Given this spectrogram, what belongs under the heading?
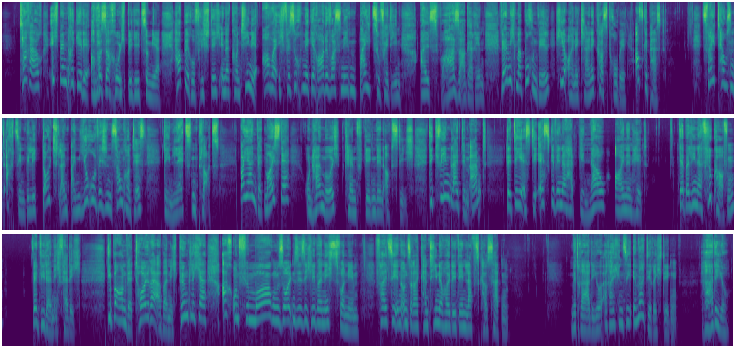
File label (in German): WERBUNG hamburgerisch, lustig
